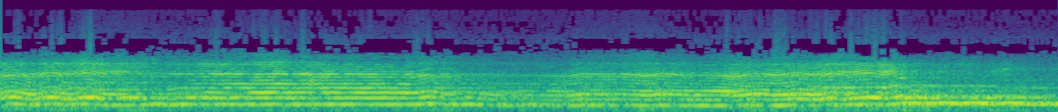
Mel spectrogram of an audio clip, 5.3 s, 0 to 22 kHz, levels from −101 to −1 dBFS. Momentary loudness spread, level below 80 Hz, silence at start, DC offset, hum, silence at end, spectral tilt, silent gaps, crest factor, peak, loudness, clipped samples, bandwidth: 7 LU; -40 dBFS; 0 s; under 0.1%; none; 0 s; -8 dB/octave; none; 12 dB; -4 dBFS; -15 LUFS; under 0.1%; 8.2 kHz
